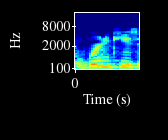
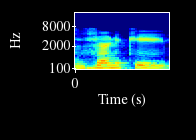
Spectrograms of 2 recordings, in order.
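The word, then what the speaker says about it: Wernicke: So this is going to be performed by Wernicki's area. Uh technically pronounced Vericki because he was German but most Americans pronounce it Wernickis.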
